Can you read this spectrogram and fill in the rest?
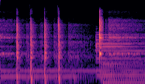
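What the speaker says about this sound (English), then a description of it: "when you click on reset, you hear it click sound" Four evenly spaced sharp clicks from a button click sound effect in a Python Kivy app, followed by one more click over a steady electronic hum.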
